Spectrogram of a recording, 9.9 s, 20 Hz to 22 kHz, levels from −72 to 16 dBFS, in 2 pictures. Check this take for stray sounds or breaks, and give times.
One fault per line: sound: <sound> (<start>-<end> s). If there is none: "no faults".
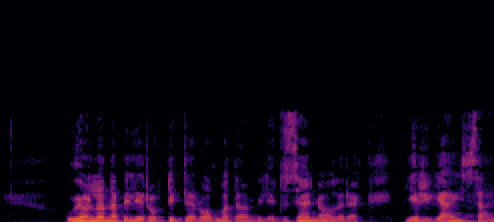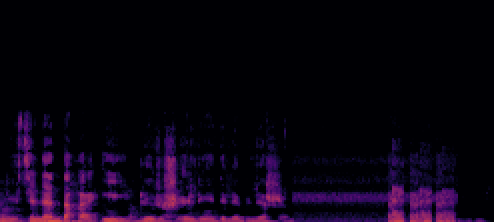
sound: laugh (8.8-9.5 s)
